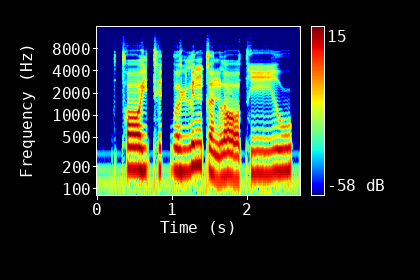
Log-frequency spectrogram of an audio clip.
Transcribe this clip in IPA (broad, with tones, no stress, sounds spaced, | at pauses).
t̪ʰ ɔː˧ j t̪ʰ ɪ˧ k̚ w ɵ˧ ɥ l ɪ˥ ŋ k ɐ˨˩ n l ɔː˨˩ t̪ʰ iː˨˧ w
